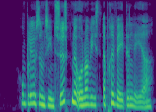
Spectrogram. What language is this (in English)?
Danish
